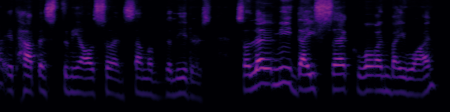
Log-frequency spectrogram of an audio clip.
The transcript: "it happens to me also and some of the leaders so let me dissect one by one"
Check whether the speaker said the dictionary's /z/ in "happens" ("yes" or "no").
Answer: no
